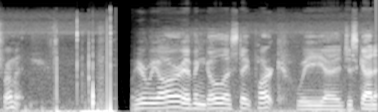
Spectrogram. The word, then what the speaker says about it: Evangola: And so we're headed to Evangola is how they say it up here.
